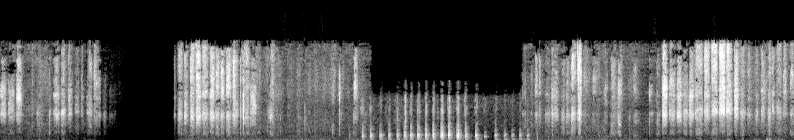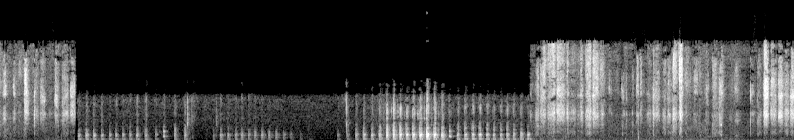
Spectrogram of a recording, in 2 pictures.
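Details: Indoor ferret giving several bursts of rapid, rhythmic clucks, each a few seconds long, alternating with stretches of loud scratching and rustling and a few brief silences.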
